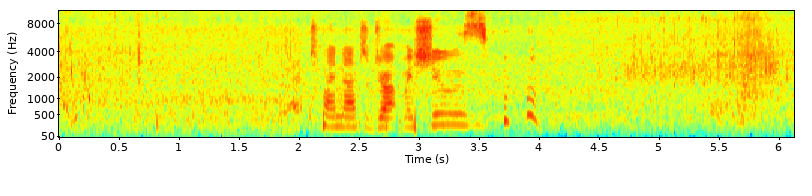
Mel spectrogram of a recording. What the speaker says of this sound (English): We've got to cross this river and get wet.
